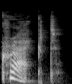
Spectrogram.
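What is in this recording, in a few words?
"cracked", British English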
